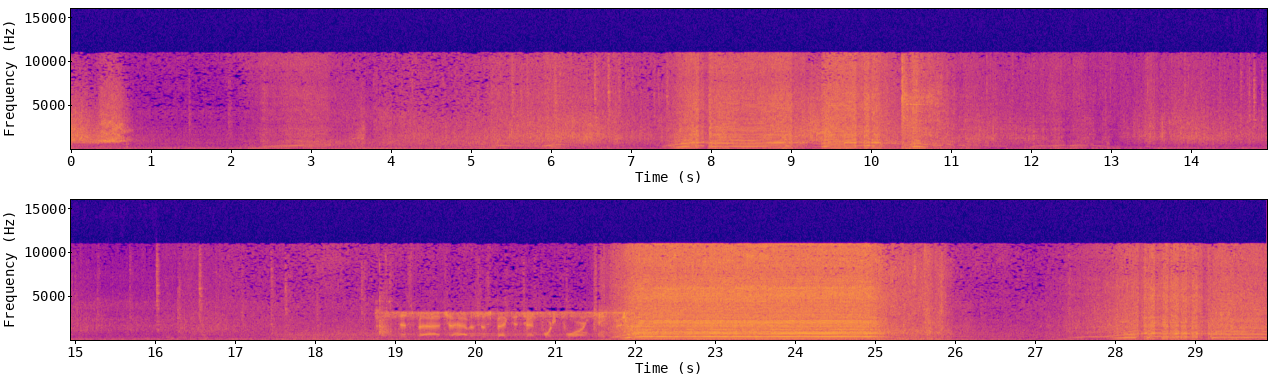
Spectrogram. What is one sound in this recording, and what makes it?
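A sports car engine revs and roars.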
